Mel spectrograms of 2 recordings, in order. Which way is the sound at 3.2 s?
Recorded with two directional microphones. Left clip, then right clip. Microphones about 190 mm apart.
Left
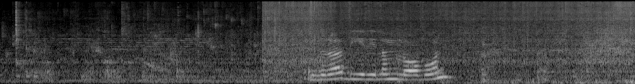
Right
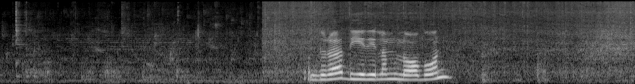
40° right (ahead or behind).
